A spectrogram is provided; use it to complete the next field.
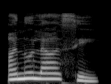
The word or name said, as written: ಅನುಲ್ಲಾಸ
